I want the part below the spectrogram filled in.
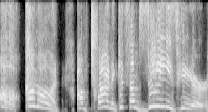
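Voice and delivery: very high, very loud, drawn-out lisping yell. Retelling a boy protesting being called to prayers: imitating Parker yelling. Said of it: "Parker yells out".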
